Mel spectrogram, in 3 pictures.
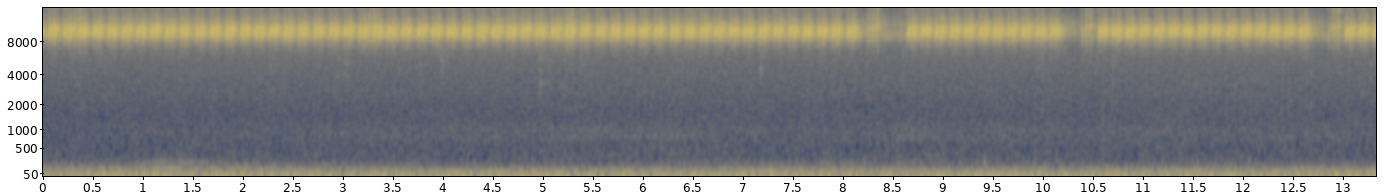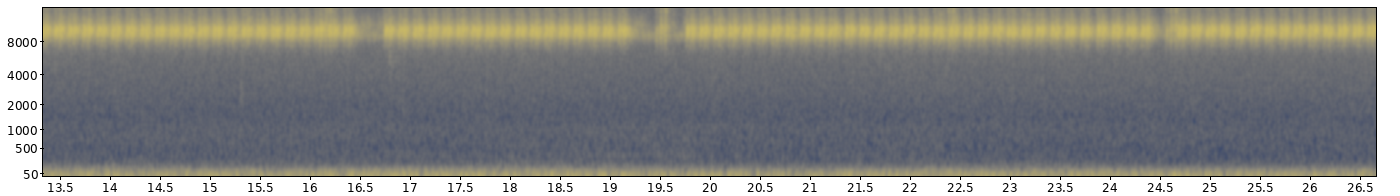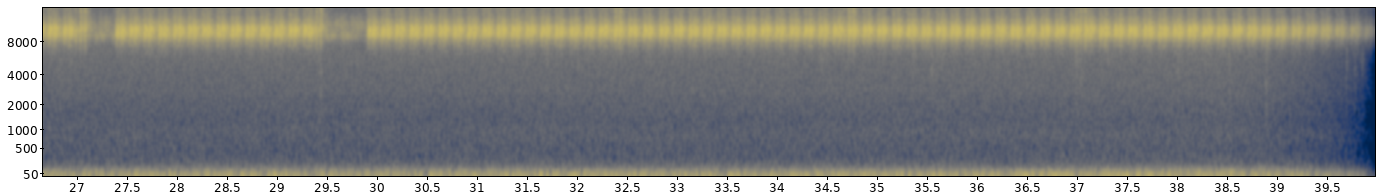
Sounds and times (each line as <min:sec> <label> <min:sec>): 0:00.0 cricket 0:39.9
